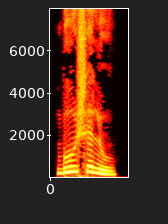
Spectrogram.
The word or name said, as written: ಬೂಷಲು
